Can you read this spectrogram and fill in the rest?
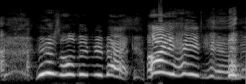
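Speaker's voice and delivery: high, loud, slowed whiny sob-voice; mock whiny character. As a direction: ham up a petulant teen hero. Mocking whiny Star Wars character.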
